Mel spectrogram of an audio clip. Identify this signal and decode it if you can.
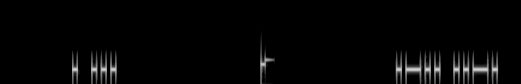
Morse code, heard as a keyed tone, about 25 wpm, 700 Hz. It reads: ES LF
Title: Top Two Letter Combinations in Words 25wpm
